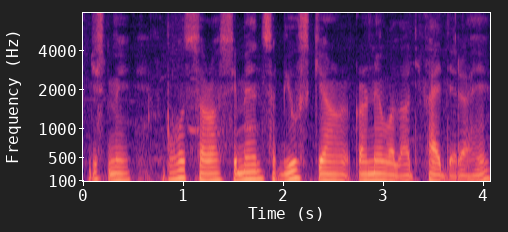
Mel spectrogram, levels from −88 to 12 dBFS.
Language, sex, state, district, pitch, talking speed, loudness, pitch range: Hindi, male, Arunachal Pradesh, Longding, 110 Hz, 190 wpm, -15 LUFS, 105-125 Hz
